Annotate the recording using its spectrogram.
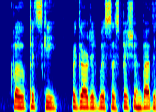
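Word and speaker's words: Chłopicki: tororisky pronounced sar torisky khloe picky khloe pitsky regarded with suspicion by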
